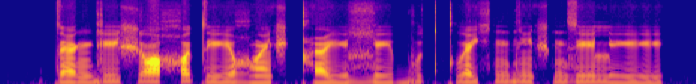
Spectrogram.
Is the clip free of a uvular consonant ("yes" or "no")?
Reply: no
